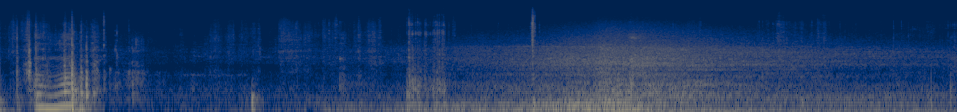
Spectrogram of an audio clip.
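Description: A motor vehicle passing close by: engine and road noise swell slowly to loudest about nine seconds in, then fade. A short loud pitched sound comes near the start, and a sharp click comes about eight seconds in as a lighter is struck.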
